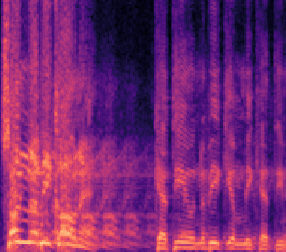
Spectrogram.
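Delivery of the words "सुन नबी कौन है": loud, much higher rebuke; angry shout. Shown as a demonstration. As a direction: shout the question at him. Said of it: "repeated, second shouted". (ऊँची, गुस्से भरी ललकार)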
